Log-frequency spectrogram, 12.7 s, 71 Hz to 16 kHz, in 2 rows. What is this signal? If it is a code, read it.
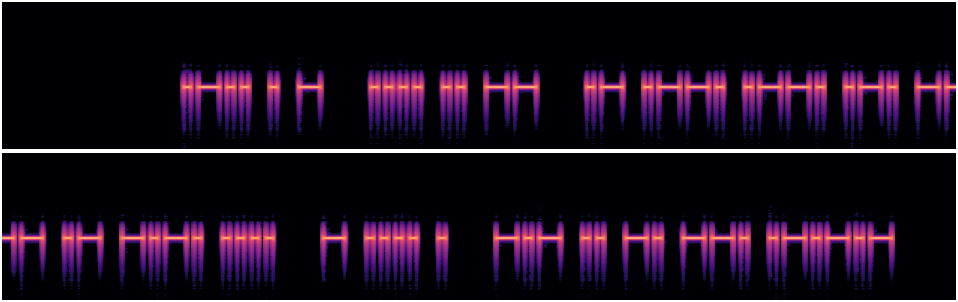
Morse code, heard as a keyed tone, about 25 wpm, 700 Hz. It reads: LET HIM APPROACH THE KING.
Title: Sentences from Top 1000 Words - Review Part 6 - 25wpm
